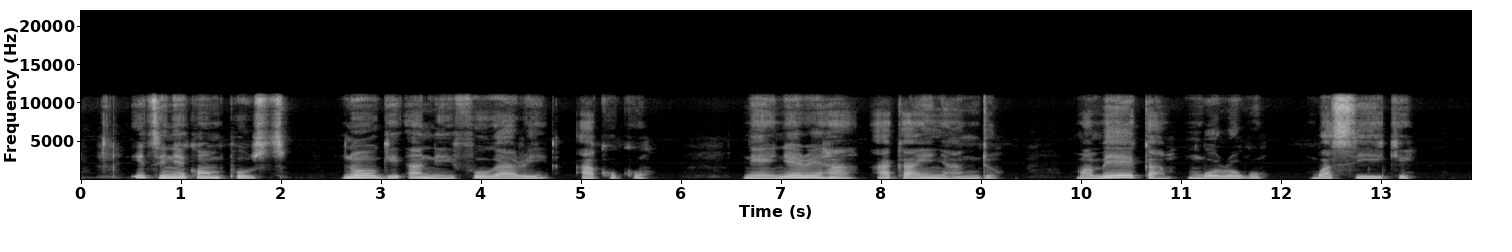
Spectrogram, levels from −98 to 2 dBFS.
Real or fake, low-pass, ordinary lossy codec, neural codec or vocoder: real; 10.8 kHz; none; none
